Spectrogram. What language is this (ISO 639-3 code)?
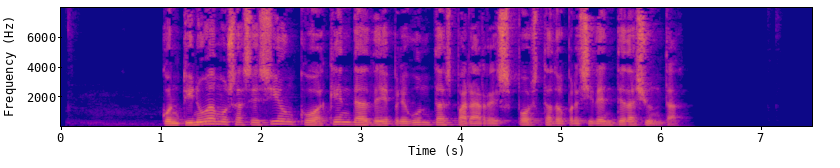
glg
